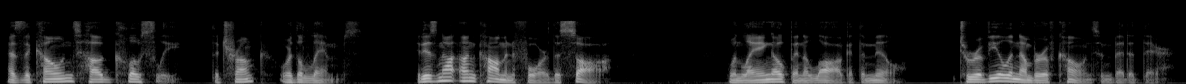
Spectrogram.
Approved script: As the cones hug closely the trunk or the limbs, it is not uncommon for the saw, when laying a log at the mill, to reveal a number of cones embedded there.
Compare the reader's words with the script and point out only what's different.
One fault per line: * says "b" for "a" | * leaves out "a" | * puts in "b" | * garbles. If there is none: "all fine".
* puts in "open"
